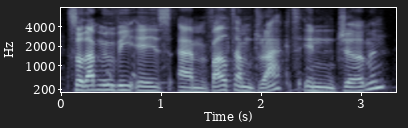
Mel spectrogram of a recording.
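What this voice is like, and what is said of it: Bad put-on German accent. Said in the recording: “Which is very good accent there ... Being able to speak words in a bad German accent”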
